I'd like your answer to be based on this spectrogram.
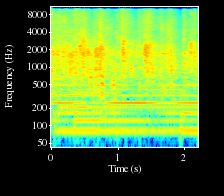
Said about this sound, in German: Wollen wir Gott einen Applaus geben? Come on.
